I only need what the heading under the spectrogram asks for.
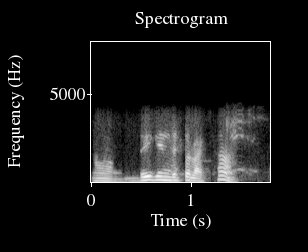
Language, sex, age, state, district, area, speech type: Nepali, male, 18-30, West Bengal, Alipurduar, rural, conversation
